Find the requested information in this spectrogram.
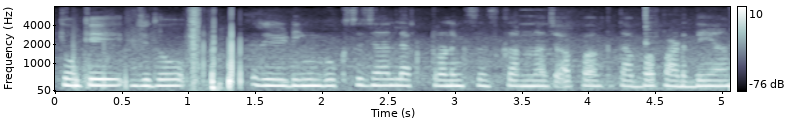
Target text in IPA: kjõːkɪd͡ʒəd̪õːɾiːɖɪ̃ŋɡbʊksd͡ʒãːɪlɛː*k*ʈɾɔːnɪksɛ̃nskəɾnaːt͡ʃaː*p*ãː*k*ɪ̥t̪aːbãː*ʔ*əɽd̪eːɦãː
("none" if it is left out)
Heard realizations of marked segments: k, p, k, p

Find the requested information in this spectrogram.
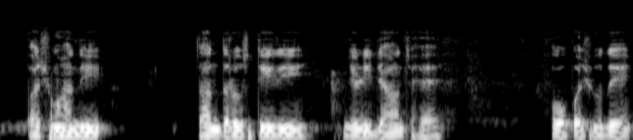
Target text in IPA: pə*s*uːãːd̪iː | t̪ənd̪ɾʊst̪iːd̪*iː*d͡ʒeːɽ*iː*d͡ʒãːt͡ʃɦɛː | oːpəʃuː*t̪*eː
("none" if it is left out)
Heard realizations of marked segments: ʃ, iː, iː, d̪

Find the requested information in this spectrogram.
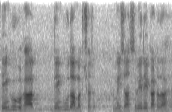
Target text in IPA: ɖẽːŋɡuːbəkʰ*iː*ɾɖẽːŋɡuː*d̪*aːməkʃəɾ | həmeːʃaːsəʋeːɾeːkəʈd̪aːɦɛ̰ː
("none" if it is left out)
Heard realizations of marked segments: aː, d̪

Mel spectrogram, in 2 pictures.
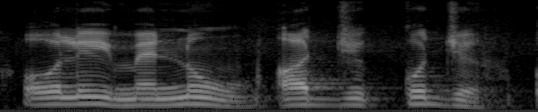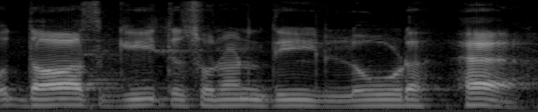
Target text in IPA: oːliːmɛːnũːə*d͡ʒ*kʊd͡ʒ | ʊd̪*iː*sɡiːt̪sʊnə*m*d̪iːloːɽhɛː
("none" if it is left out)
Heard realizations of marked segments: d͡ʒ, aː, ɳ

